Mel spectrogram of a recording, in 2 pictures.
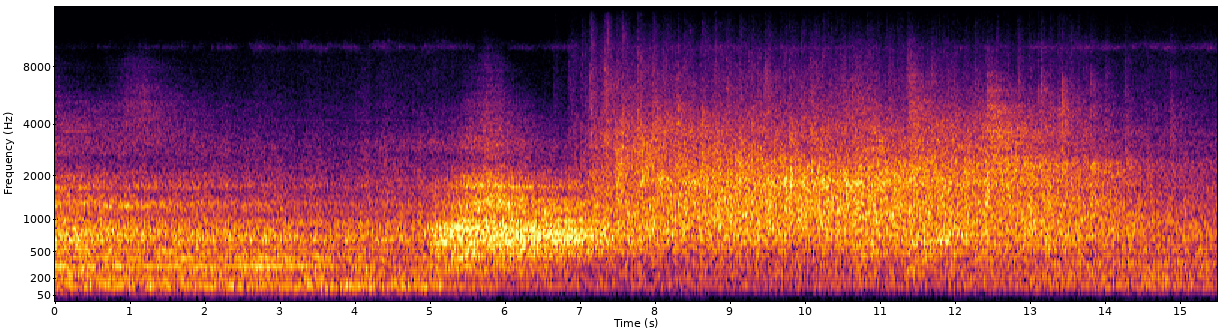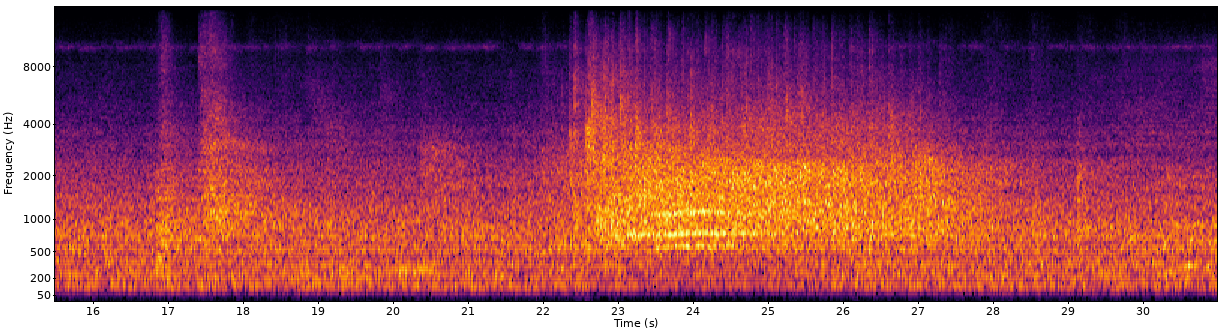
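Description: Figure skating program music ending in the first few seconds, then a rink audience applauding and cheering steadily, with louder swells of cheering about five seconds in and again about twenty-three seconds in.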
